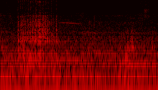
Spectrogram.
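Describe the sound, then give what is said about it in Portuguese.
A loud, steady mechanical whir of a food processor blending fruit and water at top speed to make juice, a dense grinding roar that runs continuously with slight surges, with no talking. “agora o que é que nós fazemos? Trituramos tudo isto.”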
